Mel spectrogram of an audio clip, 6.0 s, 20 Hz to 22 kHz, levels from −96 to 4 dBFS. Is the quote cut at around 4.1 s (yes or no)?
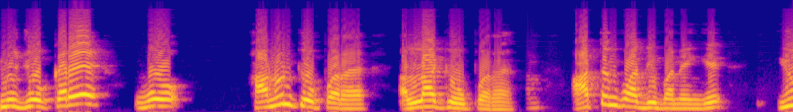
yes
